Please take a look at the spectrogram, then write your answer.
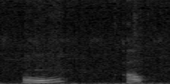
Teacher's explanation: कंठ और ओष्ठ यानी कि कंठ और होठ से स्पर्श करते हुए जो ध्वनि निकल रही है वो है ओ औ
